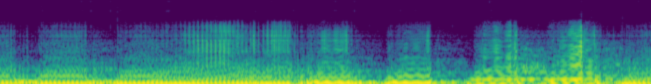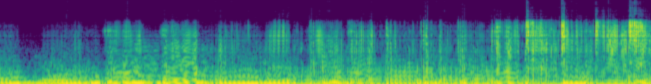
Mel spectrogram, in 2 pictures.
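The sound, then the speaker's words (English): A distorted electric guitar played through a Pog octave pedal, its filter sweeping upward so the tone brightens and builds over sustained, loud chords and notes, with no talking. “So Rains is the Pog, and I'm going through like the filter sweep on it, so it's like.”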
